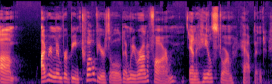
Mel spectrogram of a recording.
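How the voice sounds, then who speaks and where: The speaker has an American accent and a moderate pace. The pitch swings very widely. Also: woman, very deep, low pitch for a woman. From US Upper Midwest (Minnesota). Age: 70s. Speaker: priest. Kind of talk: interview conversation.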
